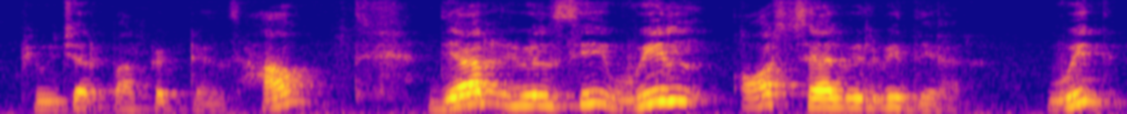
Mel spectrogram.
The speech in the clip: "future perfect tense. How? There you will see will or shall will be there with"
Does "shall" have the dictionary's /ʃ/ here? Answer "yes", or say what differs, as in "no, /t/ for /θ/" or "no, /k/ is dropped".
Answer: no, /s/ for /ʃ/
